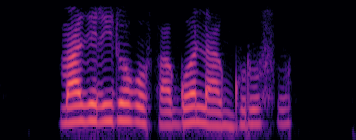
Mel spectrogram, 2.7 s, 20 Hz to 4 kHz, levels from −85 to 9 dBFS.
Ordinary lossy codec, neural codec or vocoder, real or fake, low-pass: none; none; real; 3.6 kHz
